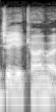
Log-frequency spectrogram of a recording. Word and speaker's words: Giacomo: I should have said Giacomo because Giacomo is the correct pronunciation.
